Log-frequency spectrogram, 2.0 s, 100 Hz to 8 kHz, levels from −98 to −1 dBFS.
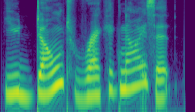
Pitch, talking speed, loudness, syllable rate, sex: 220 Hz, 125 wpm, -17 LUFS, 4.1 syllables/s, female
